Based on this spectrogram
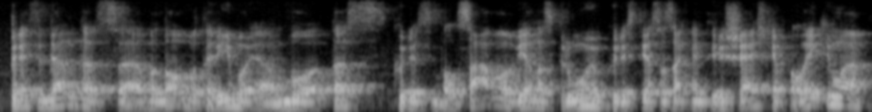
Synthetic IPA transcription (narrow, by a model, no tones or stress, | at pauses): pʲɾʲɛzʲɪd̪ʲɛnt̪ɐsʋɐd̪oːʋuːt̪ɐɾʲiːboːjɛbʊʋoːt̪ɐs | kʊɾʲɪsbɐlˠsɑːʋoːʋʲiɛnɐspʲɪɾmuːjukʊɾʲɪst̪ʲiɛsɐsɑːkɐnt̪ɪɾɪʃʲɾʲæˑɪʃʲkʲɛpɐlˠɐɪkʲiːmɑː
